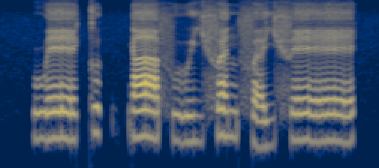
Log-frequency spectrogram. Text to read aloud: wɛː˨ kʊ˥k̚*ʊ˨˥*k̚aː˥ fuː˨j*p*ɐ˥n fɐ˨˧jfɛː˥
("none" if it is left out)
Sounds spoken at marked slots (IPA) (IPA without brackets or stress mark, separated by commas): ʊ˨˥, f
